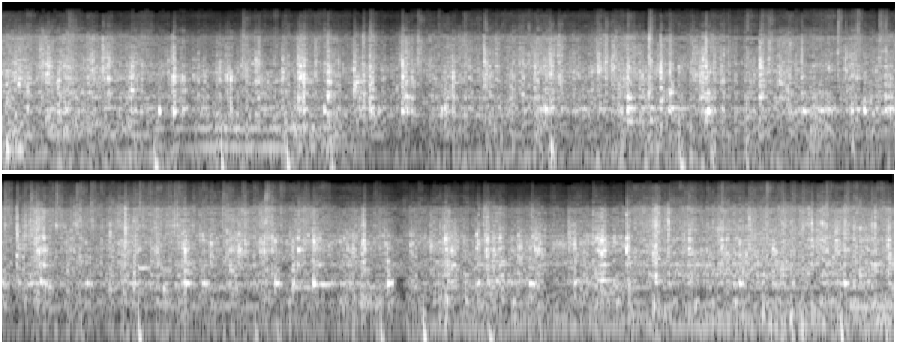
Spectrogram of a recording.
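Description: Tractor-mounted rotavator tilling stony ground: the tractor engine runs steadily under load while stones clatter and knock continuously against the spinning rotor.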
